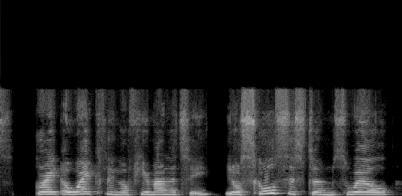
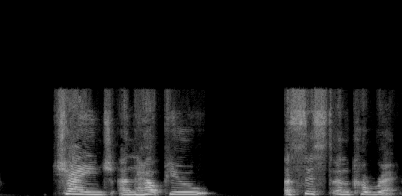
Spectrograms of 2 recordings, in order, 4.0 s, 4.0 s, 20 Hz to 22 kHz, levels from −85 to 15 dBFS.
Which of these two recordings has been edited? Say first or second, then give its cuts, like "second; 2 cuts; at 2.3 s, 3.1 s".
first; 1 cut; at 2.2 s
